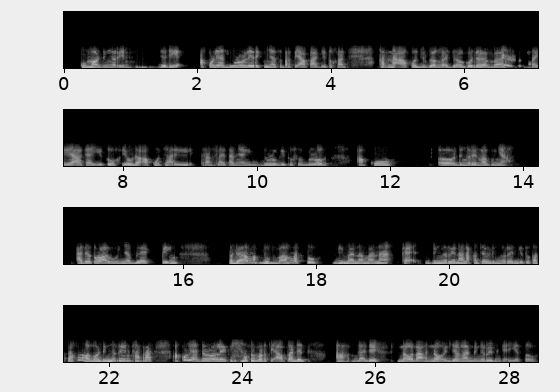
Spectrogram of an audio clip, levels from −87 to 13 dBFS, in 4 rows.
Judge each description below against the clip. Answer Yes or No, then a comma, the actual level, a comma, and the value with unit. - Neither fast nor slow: No, fast, 155 wpm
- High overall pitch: Yes, very high, 250 Hz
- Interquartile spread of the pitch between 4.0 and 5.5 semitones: Yes, average, 5.2 semitones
